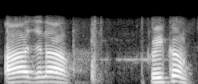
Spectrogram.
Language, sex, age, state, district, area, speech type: Kashmiri, male, 30-45, Jammu and Kashmir, Baramulla, urban, conversation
